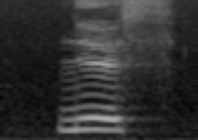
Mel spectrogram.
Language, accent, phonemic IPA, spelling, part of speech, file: English, US, /nuːs/, nous, noun, En-us-nous.ogg
- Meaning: 1. The mind or intellect, faculty for rationality or reason using the necessary common sense or awareness 2. The divine reason, regarded as first divine emanation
